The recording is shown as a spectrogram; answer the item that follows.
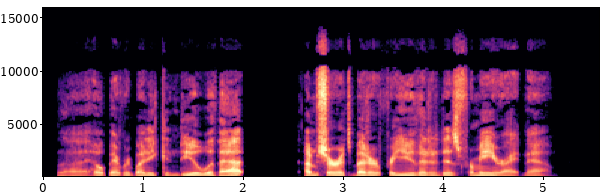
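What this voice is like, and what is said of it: Sick, under-the-weather voice. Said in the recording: “My voice is a little bit under the weather right now”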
